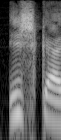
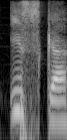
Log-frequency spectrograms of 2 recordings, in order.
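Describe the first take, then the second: First: The middle consonant is an 'sh' sound. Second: The middle consonant is an 's' sound. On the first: This is the original pronunciation of the name. "Ishka es como se pronuncia" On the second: This is the form used in the translation. "Isca nos la traduce aquí"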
